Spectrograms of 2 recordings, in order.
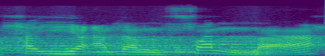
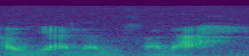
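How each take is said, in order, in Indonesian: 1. Huruf l pada kata terakhir dibaca ganda. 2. Huruf l pada kata terakhir dibaca tunggal. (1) "al-fallah itu artinya petani" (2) "Kalau al-falah artinya keberuntungan"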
